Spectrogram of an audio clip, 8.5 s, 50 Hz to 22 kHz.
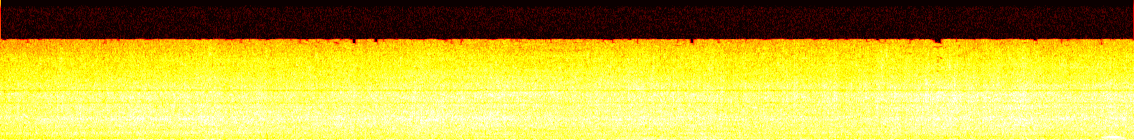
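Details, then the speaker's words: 1954 Ford F-100, hot rod restored, 302 V8 with automatic transmission, heard under the hood at idle: steady, even low rumble with regular beat and no knocks or misses; runs healthy. "custom done nice and clean under the hood you can hear the engine runs"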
